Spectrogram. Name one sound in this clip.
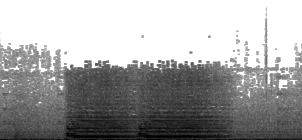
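A train horn blows twice.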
